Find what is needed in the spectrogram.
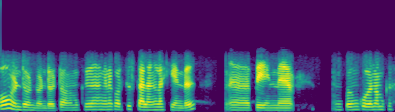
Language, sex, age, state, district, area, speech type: Malayalam, female, 18-30, Kerala, Kozhikode, urban, conversation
